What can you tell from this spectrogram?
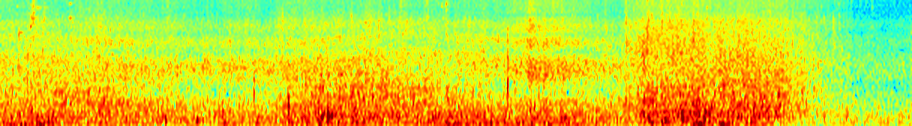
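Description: Small sea waves breaking and washing up onto a sandy shore, with one louder surge about four seconds in that falls away near the end.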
